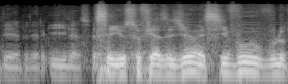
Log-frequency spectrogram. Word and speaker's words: Yusuf Yazıcı: comment on prononce ton nom pour pas faire d'erreur? Yusuf Yazıcı ama onlar hani farklı söyle belki yazıcı diyebilir. İyi ile söyle. C'est Youssouf Yazıcı, mais si vous le prononcez un peu Yazıcı.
